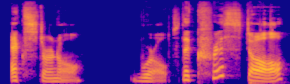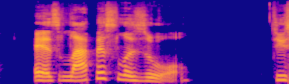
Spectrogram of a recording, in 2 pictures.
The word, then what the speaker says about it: lapis lazuli: I've never pronounced the I. I've always said lapis lazuli. I didn't even know I there was mean, an both are I.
